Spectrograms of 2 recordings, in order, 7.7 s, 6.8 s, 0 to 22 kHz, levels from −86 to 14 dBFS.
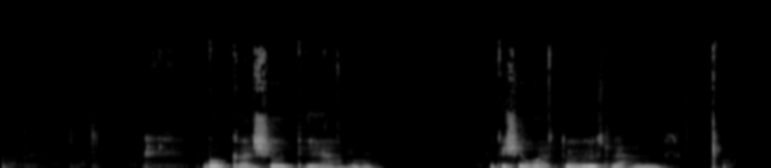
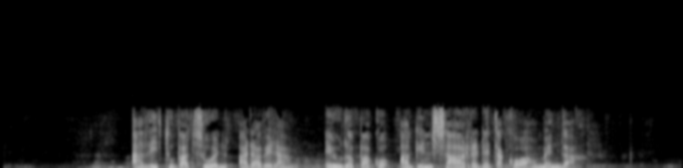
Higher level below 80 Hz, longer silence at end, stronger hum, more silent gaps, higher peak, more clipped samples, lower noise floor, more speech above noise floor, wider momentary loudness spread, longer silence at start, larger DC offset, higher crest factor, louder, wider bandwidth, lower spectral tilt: second, -70 dBFS vs -54 dBFS; second, 0.55 s vs 1 s; neither; first, 3.89-4.20 s, 4.36-4.40 s, 4.56-4.65 s, 6.80-7.10 s vs none; second, -14 dBFS vs 0 dBFS; neither; first, -80 dBFS vs -67 dBFS; about the same, 49 dB vs 47 dB; first, 15 LU vs 6 LU; first, 1.45 s vs 0.95 s; neither; about the same, 20 dB vs 22 dB; second, -32 LUFS vs -21 LUFS; first, 16 kHz vs 8.2 kHz; first, -6 dB/octave vs -4.5 dB/octave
